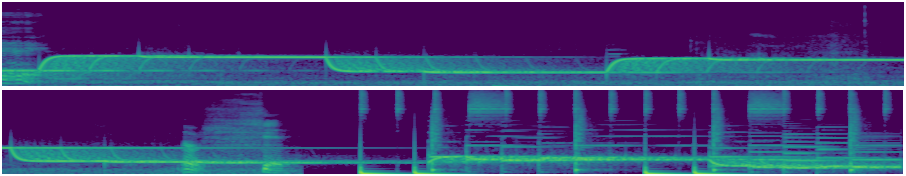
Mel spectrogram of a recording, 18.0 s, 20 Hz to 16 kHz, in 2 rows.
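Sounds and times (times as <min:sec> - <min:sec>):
gliding electronic tone with echo: 0:00.0 - 0:12.6.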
